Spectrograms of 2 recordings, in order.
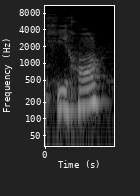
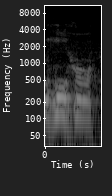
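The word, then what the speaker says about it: Gijón: I think Sporting Heihorn. It is Sporting Heihaw. Uh, they're not a donkey. That's just how you pronounce Heihorn.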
